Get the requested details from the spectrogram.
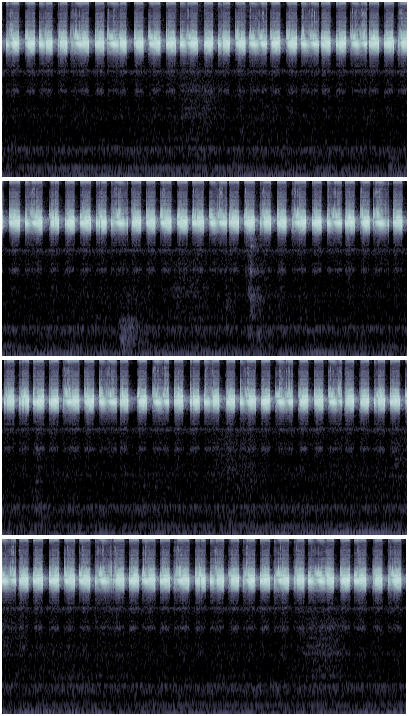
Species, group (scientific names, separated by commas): Eumodicogryllus bordigalensis, Orthoptera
